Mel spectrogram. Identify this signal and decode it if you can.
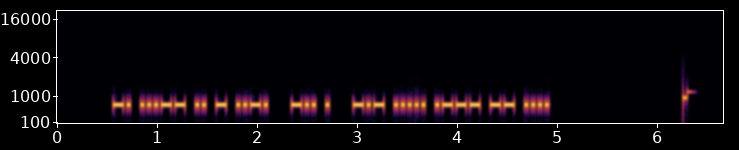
Morse code, heard as a keyed tone, about 36 wpm, 700 Hz. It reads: N3ITF DE K5JMH
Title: USA Callsign DE Callsign - 5 Characters - 35wpm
